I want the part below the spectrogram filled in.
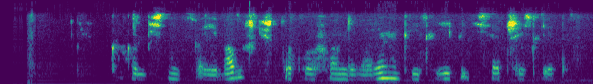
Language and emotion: Russian, neutral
